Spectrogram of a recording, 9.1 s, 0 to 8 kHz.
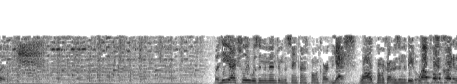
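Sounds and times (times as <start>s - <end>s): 
sheep bleating: 0.1s - 1.3s
speech: 4.3s - 9.1s.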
